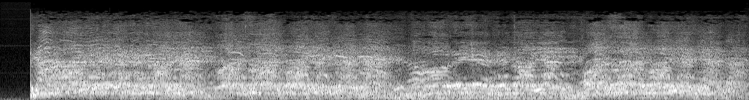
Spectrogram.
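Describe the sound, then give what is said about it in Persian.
A large crowd of students at Amirkabir Polytechnic University in Iran chants and shouts in protest over unidentified perpetrators and the country's current conditions, a loud, continuous roar of many voices with rising and falling rhythmic swells, starting abruptly after a brief moment of near silence. “دانشجویان دانشگاه پلی‌تکنیک امیرکبیر در اعتراض به نامشخص بودن عاملان آن واقعه و همچنین شرایط فعلی کشور تجمع کردند. دانشجویان معترض از جمله خواهان آزادی بهاری هدایت، سخنگوی پیشین شورای مرکزی دفتر تحکیم وحدت و فعال حقوق زنان شدند.”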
